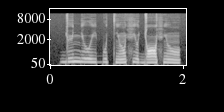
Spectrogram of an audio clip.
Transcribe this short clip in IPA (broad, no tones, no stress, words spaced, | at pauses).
ɟynʲuːjɓu tʲõfʲoɟɔːfʲõ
